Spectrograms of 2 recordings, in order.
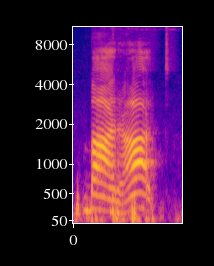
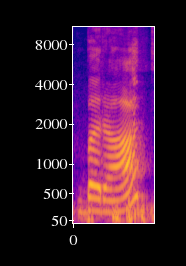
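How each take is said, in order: First: बारात with long first aa; बारात first syllable a long baa; correct spelling said. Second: बारात with short first vowel, like barat; बारात first syllable short a; wrong spelling said. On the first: (बारात पहला स्वर लंबा आ) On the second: (बारात पहला स्वर छोटा अ) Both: Shown as a demonstration. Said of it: "कुछ अशुद्ध शब्द हैं और कुछ शुद्ध शब्द हैं".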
